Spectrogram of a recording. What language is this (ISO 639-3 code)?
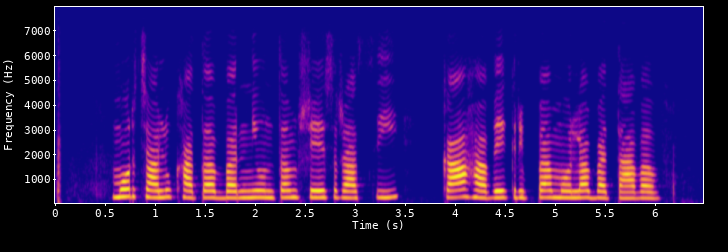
hne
